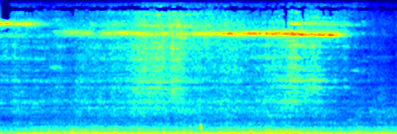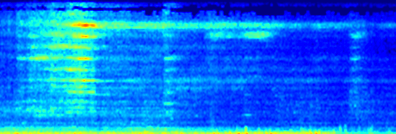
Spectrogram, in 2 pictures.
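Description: CSX freight train's covered hopper cars rolling past with a steady rumble, the wheels squealing high-pitched on and off. The rumble falls away suddenly near the end as the last car goes by.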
